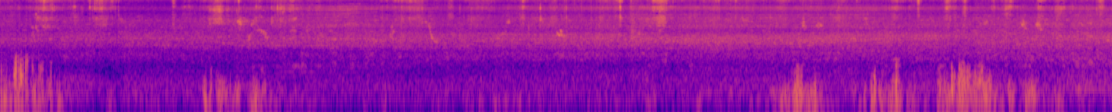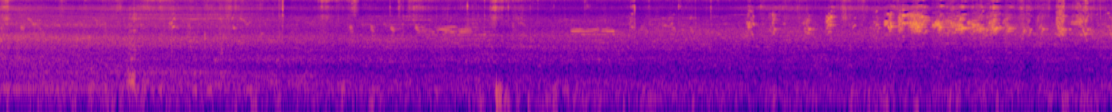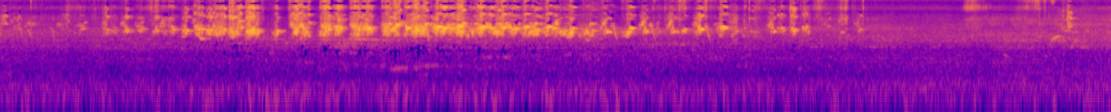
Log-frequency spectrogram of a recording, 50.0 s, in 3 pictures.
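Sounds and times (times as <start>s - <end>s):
small birds chirping: 25.3s - 47.0s.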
